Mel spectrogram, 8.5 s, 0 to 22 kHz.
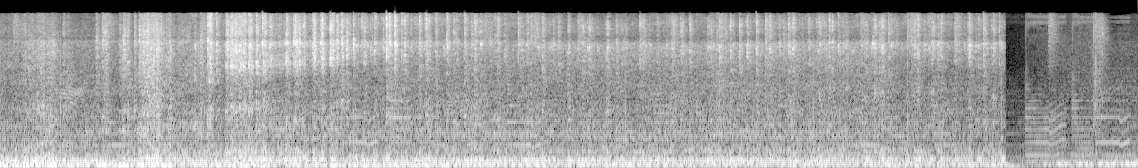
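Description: Nissan VR38 twin-turbo V6, stroked to 4.1 litres, running steadily at idle in the engine bay of a Toyota 86; the sound changes abruptly near the end.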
